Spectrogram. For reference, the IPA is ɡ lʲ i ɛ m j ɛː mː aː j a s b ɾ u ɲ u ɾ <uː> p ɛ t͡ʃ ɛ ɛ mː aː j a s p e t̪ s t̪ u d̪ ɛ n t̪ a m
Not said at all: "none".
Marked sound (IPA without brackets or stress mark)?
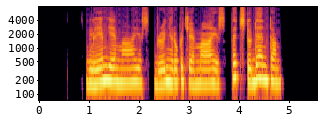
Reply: u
